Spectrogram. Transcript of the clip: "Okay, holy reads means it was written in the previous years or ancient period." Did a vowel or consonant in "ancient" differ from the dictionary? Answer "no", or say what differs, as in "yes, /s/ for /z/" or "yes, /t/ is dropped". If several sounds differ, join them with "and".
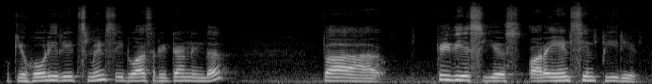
yes, /s/ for /ʃ/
